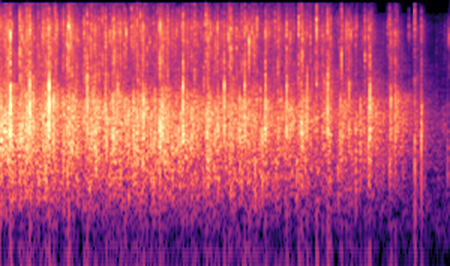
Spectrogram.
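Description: A high school audience claps steadily in a dense, continuous round of applause that tapers off toward the end, with a few faint voices mixed in.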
